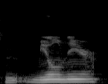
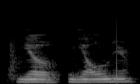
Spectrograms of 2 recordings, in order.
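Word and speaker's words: Mjölnir: Molir. Originated from old Norse. Often simplified to two syllables. Mule and near.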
